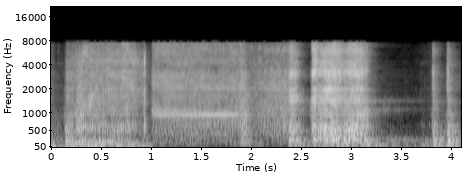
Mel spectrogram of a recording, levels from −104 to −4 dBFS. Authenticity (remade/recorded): remade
